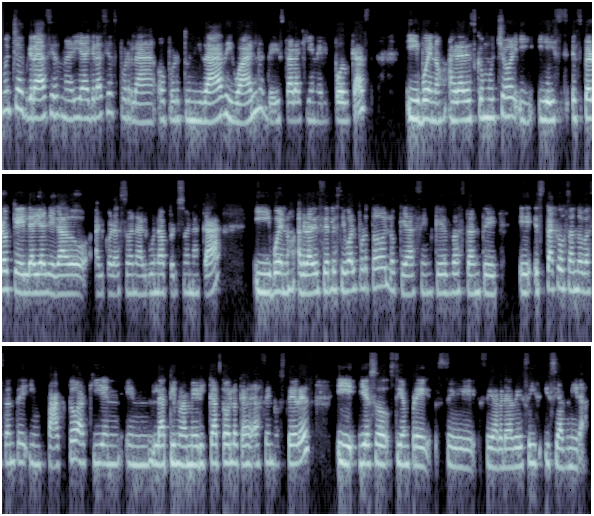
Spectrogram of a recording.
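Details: Adult female Bolivian speech therapist who stutters; stuttering.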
